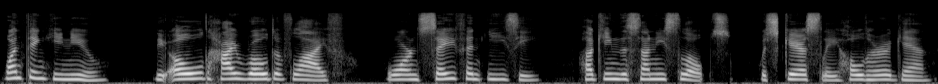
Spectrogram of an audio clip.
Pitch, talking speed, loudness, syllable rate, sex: 230 Hz, 140 wpm, -17 LUFS, 4.2 syllables/s, female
